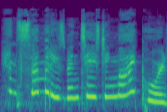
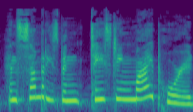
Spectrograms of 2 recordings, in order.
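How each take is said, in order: First: It is said in a high, squealing voice. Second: It is said in a middle-sized, medium voice.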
